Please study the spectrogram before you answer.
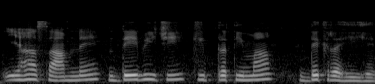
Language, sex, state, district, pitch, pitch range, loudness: Hindi, female, Uttar Pradesh, Hamirpur, 215 Hz, 195-225 Hz, -31 LUFS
